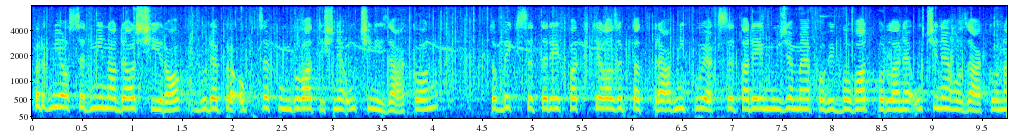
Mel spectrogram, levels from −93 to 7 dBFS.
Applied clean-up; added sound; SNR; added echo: none; Rain; 15 dB; none.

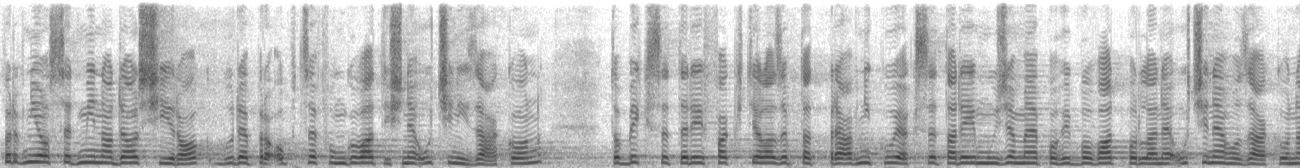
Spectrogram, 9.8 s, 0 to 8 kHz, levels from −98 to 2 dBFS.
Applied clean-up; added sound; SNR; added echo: none; none; none; none.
